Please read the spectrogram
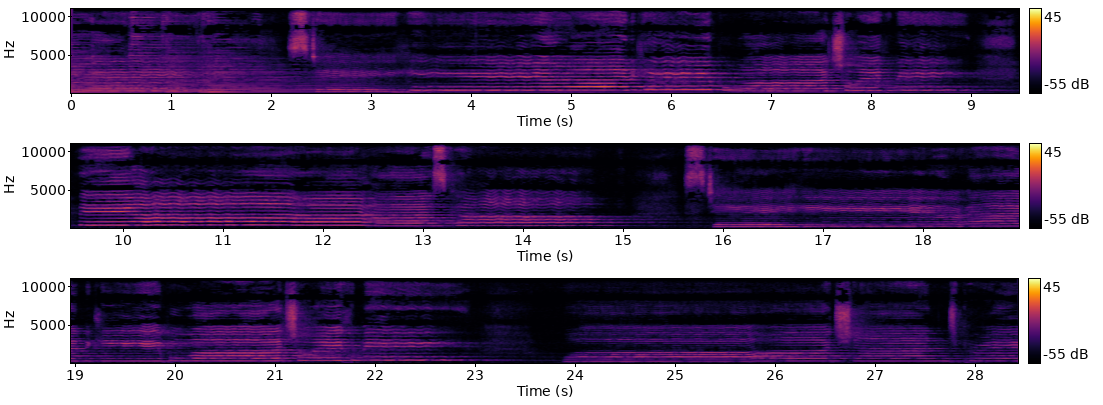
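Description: A woman singing a quiet song with acoustic guitar accompaniment: long held notes with vibrato, sung in phrases separated by short breaks.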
